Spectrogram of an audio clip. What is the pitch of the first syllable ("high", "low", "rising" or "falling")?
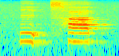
high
